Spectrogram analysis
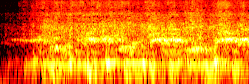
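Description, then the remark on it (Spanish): A large stadium crowd at the Estadio Balear roars continuously at the end of a match, with rhythmic group chanting of "Athletic, Athletic" rising over broad applause for the players. The crowd fades in quickly and stays loud and dense throughout. “A los jugadores, aplausos y gritos de Athletic, Athletic.”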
